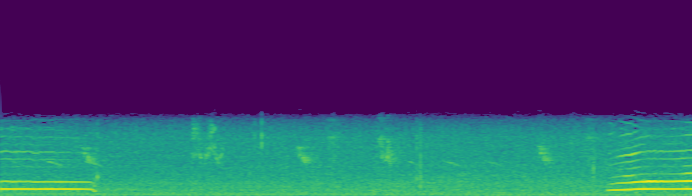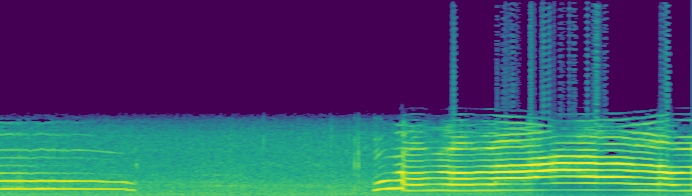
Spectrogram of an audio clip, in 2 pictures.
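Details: Three long, sustained cat meows are separated by pauses of several seconds. Each is a steady, level wail, and the last is the loudest and brightest, starting with a quick upward swoop. There is faint background hiss between calls.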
